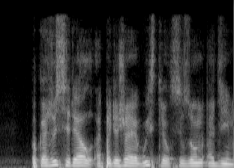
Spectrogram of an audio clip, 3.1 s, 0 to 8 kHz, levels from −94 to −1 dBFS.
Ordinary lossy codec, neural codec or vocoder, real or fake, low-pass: MP3, 64 kbps; autoencoder, 48 kHz, 32 numbers a frame, DAC-VAE, trained on Japanese speech; fake; 7.2 kHz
